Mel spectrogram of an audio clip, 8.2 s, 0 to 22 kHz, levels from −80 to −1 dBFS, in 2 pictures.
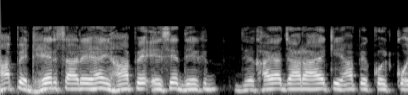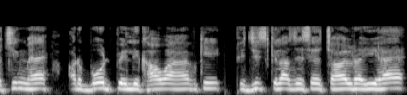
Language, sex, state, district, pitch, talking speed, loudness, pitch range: Hindi, male, Bihar, Purnia, 190 Hz, 245 wpm, -14 LUFS, 185-195 Hz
